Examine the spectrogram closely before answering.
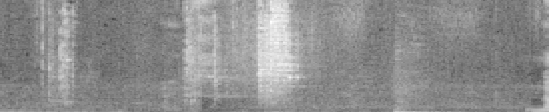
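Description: A blade scrapes as a sword is drawn.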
